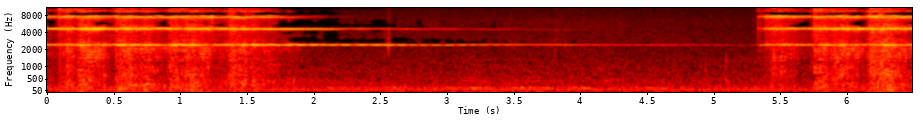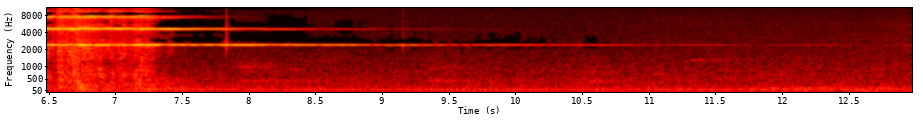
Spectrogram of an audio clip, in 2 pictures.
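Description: Altar bells (sacring bells) shaken twice, about five seconds apart, each peal fading away over a few seconds: the bell rung at the elevation of the chalice after the consecration.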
